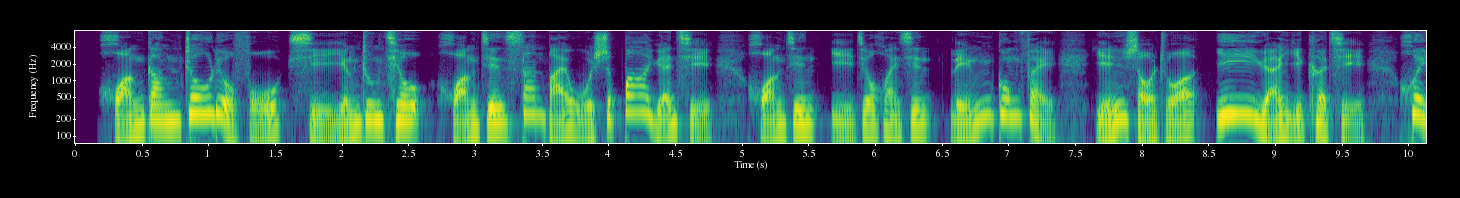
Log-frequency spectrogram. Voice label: 男 中文 广告; 周六福

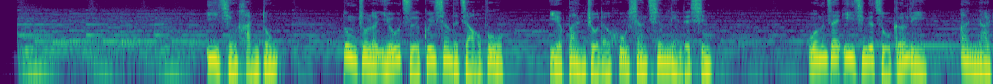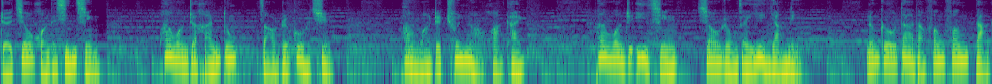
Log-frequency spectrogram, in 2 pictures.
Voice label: 男-公益; 寒冬将尽

